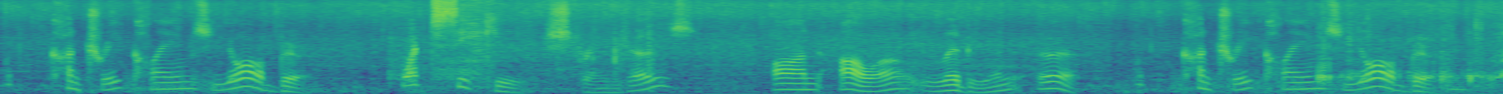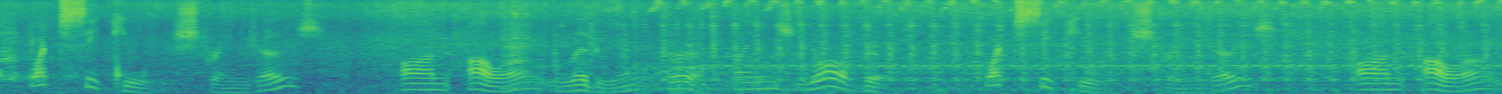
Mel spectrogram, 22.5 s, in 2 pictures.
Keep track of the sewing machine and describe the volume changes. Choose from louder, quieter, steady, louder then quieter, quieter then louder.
steady.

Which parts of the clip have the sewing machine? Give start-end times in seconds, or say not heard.
15.0-22.5.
